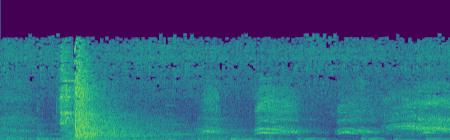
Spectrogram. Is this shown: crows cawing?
yes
